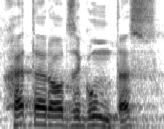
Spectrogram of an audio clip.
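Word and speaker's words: ἑτεροζυγοῦντες: Ale jak zajrzymy do greki, to mamy tutaj słowo heterozyguntes, tak się to wymawia.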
